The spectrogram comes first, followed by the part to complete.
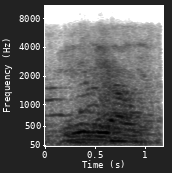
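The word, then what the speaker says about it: ירמיהו: Como é que é a pronúncia do nome Jeremias no hebraico? Irmial. Hã?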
